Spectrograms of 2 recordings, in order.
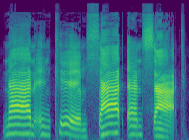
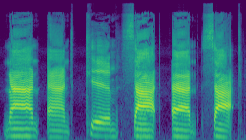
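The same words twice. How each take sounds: First: It is read with a lively, varied voice. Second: It is read in a flat, robotic monotone. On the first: The speaker calls it right. "I changed my voice a little when I read that" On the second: The speaker calls it wrong. "I did not read that like a robot"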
